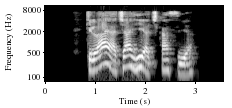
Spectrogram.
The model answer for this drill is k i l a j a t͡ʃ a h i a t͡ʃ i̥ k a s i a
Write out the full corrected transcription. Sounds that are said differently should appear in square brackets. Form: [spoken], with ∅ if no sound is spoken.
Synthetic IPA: k i l a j a t͡ʃ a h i a t͡ʃ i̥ k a s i a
